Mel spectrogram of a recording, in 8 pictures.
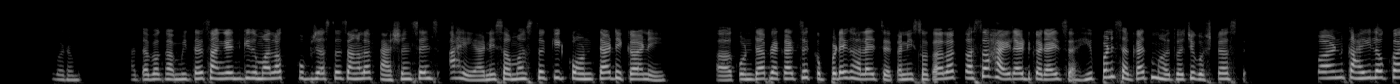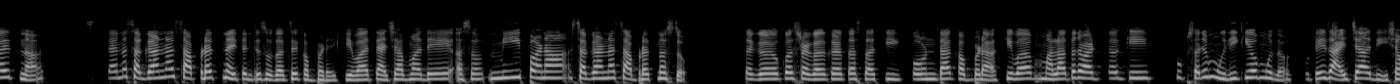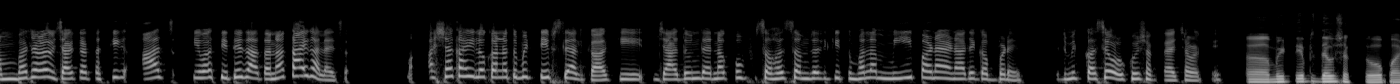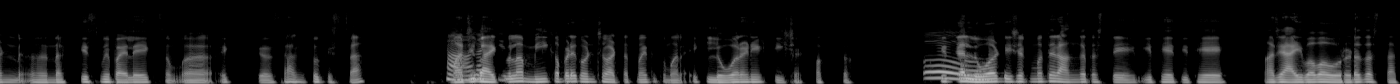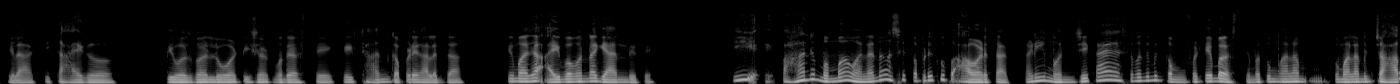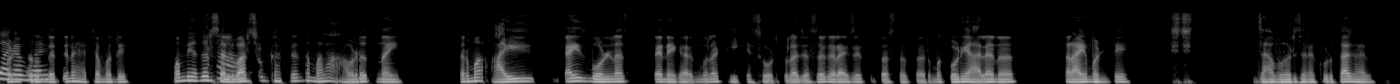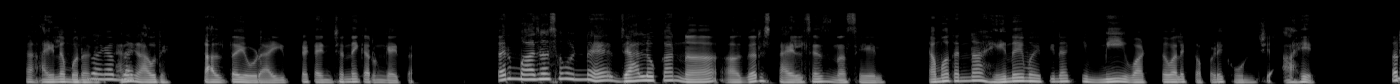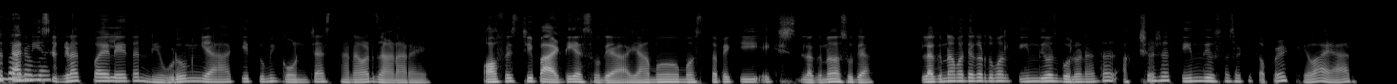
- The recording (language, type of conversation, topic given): Marathi, podcast, कोणत्या कपड्यांमध्ये आपण सर्वांत जास्त स्वतःसारखे वाटता?
- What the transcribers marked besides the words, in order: in English: "सेन्स"; tapping; in English: "हायलाइट"; other background noise; in English: "स्ट्रगल"; in English: "लोवर"; in English: "लोवर"; in English: "लोवर"; in English: "कम्फर्टेबल"; shush; in English: "सेन्स"; "स्थानावर" said as "स्थनाव"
